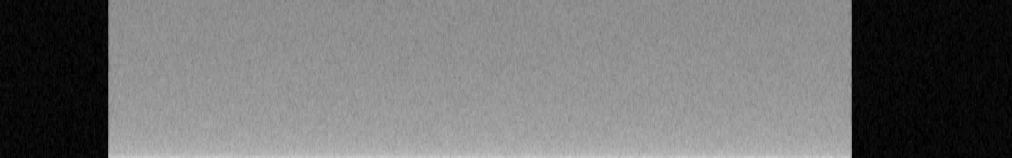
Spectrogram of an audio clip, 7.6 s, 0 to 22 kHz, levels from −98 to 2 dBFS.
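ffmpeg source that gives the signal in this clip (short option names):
-f lavfi -i "anoisesrc=c=pink:a=0.61:d=5.56:r=44100:seed=1"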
